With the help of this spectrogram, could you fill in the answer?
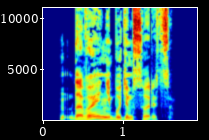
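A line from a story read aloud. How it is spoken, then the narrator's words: As calmly as possible. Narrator (Russian): максимально спокойно сказал я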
